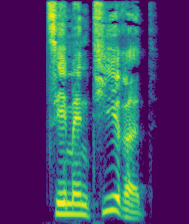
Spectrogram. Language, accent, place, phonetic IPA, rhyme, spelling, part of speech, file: German, Germany, Berlin, [ˌt͡semɛnˈtiːʁət], -iːʁət, zementieret, verb, De-zementieret.ogg
- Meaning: second-person plural subjunctive I of zementieren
